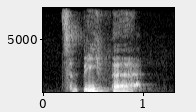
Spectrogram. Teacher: we're going to change the two to the tuh.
